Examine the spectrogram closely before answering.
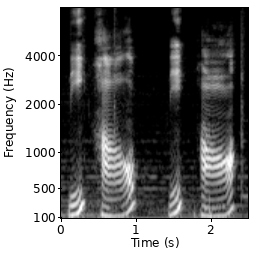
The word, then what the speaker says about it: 你好: Ni nada 3, hao nada 3. Berarti kita baca adalah ni hao, ya. Ni-nya nada 2, tapi hao-nya tetap nada 3, ya.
